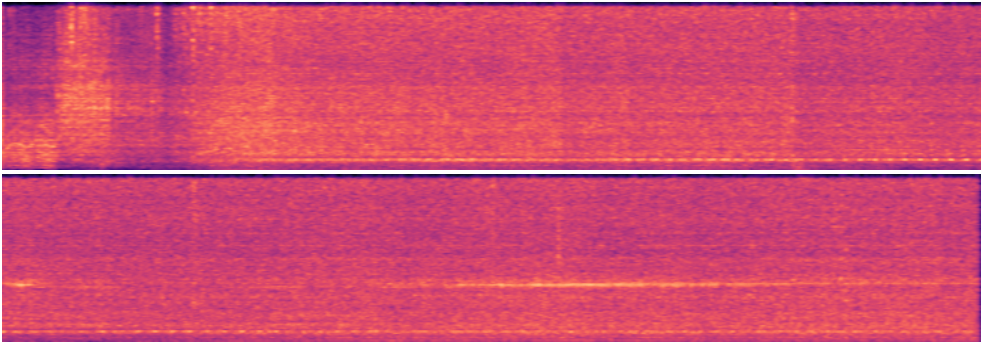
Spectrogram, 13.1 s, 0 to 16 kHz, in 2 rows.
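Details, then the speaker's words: 1998 Ford Expedition, a former police SUV, after replacing the idler pulley, both belt tensioners and the serpentine belt: steady, even idle with a smooth belt drone, and the earlier chirp under the hood is gone. Normal idle. "now as you can tell in the previous clip the noise that was chirping at the beginning of the video is now gone and that's because we did replace that idler pulley"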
